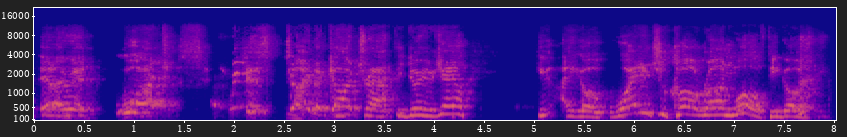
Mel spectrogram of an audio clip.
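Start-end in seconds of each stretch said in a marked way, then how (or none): 0.8-4.3 much higher, half-shouted disbelief; alarmed retold yell. Coach learns Brett is jailed. 5.7-7.3 slow, higher half-shout of exasperation; demanding answers from his player; exasperated retold yell. Questioning jailed player.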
